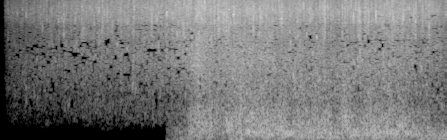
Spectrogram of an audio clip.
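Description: Thunderstorm sound effect: a faint rain hiss fades in, then a low rumble of thunder starts about one and a half seconds in and quickly grows loud.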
